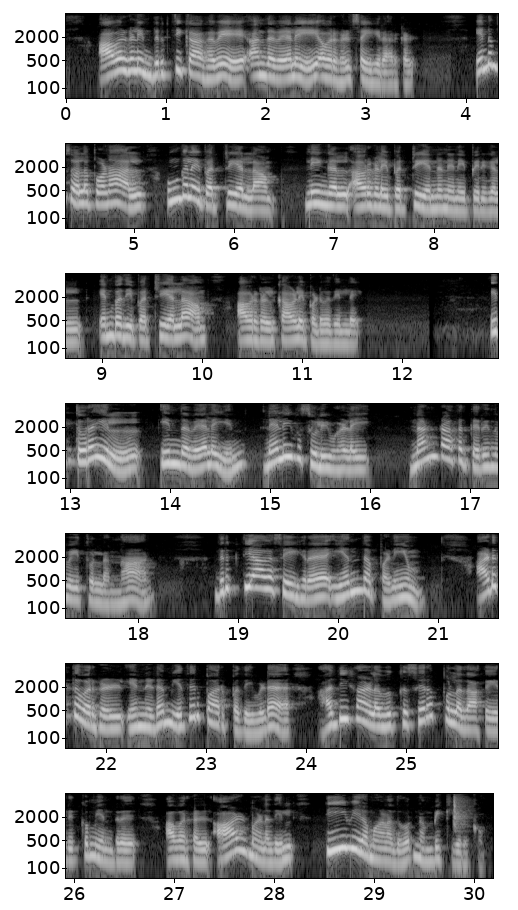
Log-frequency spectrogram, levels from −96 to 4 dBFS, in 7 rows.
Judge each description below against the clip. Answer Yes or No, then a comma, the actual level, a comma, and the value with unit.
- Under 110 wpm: Yes, average, 95 wpm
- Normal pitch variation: No, wide, 6.6 semitones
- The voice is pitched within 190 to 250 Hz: Yes, high, 195 Hz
